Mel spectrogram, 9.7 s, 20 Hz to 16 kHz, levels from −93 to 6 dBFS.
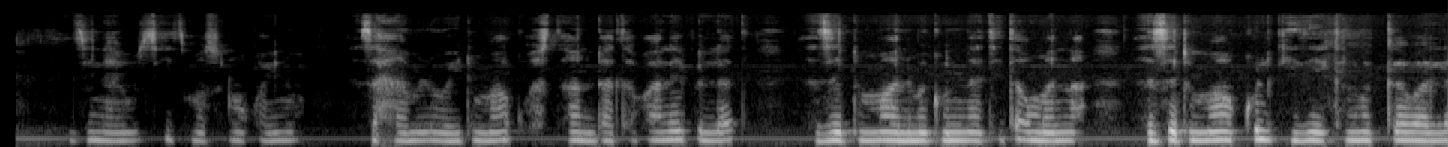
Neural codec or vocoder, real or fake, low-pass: none; real; 10.8 kHz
